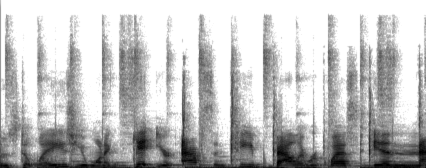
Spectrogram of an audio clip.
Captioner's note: clap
